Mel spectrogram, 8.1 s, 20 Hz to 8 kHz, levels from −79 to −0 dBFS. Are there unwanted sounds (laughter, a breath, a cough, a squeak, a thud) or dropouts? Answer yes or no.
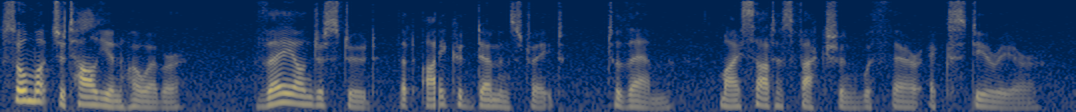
yes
